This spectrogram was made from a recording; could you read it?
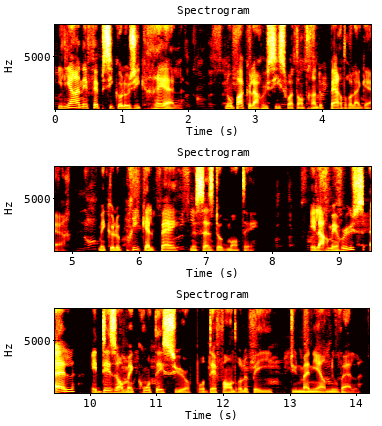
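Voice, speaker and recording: A man's synthetic AI dubbing voice giving measured, analytical political commentary in a translated interview. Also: mid-range voice, sing-song, a little mellow.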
